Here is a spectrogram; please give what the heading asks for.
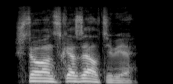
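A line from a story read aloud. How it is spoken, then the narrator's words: Sharp question. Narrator (Russian): резко спросил я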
